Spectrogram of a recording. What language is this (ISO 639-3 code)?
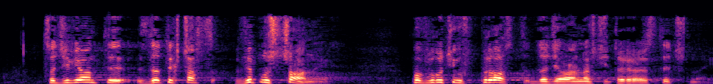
pol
